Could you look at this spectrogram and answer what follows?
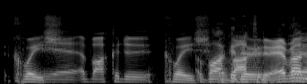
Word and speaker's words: quiche: Bro, Like saying, what do you say for quiche? You say like quickie or something. quiche.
